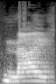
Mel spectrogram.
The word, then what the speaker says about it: knife: KNIFE, नाइफ, कोई चीज कट करनी है आपको, ठीक है।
